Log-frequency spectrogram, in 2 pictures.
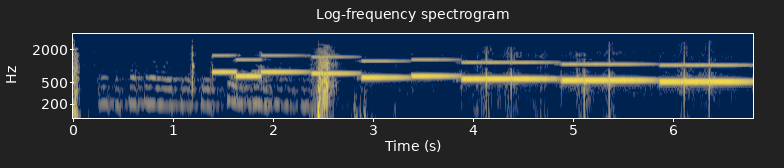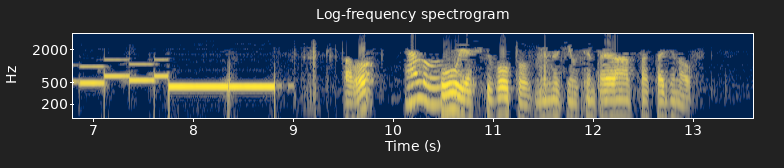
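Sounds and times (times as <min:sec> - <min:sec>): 
electronic phone tones during call transfer: 0:01.4 - 0:09.0
speech: 0:10.2 - 0:13.2.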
